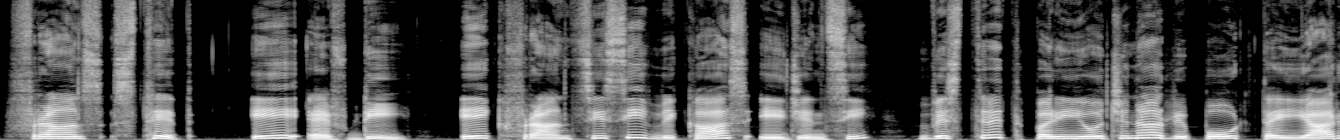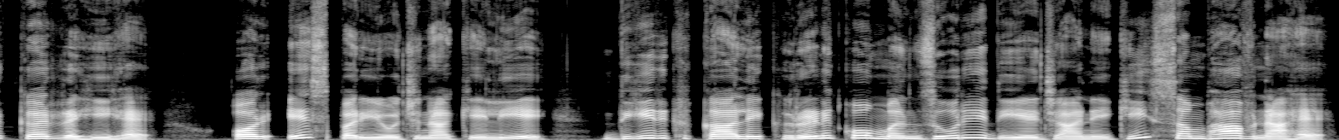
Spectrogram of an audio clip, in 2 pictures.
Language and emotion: Hindi, neutral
